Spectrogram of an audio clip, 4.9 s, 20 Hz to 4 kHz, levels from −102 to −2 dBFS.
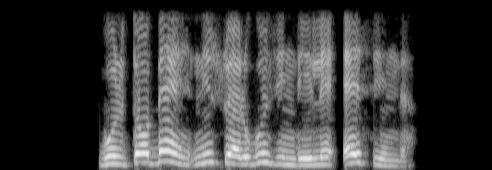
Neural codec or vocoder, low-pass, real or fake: none; 3.6 kHz; real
